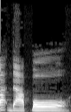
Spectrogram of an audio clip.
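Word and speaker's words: dapur: ก็ คือ คำ ว่า ดาป ดาป เอ่า ดาป เนี่ย ถ้า คุณ ผู้ ชม เห็น ใน อักษร มัน จะ มี ตัว อา ซึ่ง อา ไม่ ออก เสียง ตัว นี้ ก็ เลย เป็น ดาป ที นี้ ตัว U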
